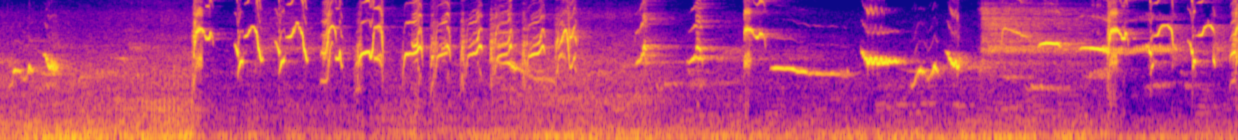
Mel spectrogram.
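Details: Fighting song of a caged oriental magpie-robin: a soft whistle, then a burst of fast, sharp chattering notes, followed by scattered clicks, descending slurred whistles and another quick chatter near the end.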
